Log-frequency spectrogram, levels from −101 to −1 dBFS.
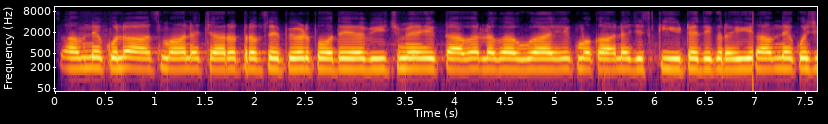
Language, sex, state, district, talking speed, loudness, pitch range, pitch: Hindi, male, Uttar Pradesh, Jyotiba Phule Nagar, 210 wpm, -12 LUFS, 175-180 Hz, 180 Hz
